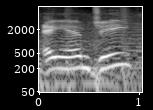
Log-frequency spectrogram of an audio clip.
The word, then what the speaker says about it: AMG: As for those 3 little letters, AMG, well, we're told the proper German pronunciation is AMG.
